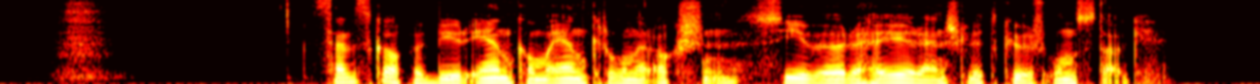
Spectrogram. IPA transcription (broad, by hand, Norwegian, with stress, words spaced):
ˈsɛlˌskɑːpə ˈbyːɾ ˈeːn ˈkɔmɑ ˈeːn ˈkɾuːnəɾ ˈɑkʃɳ̩ ˈsyːʋ ˈøːɾə ˈhœʏəɾə ˈɛn ˈʃɭʉtˌkʉːʃ ˈʊnˌsdɑːɡ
